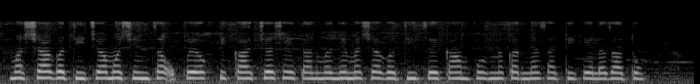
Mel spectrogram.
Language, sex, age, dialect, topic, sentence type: Marathi, female, 18-24, Northern Konkan, agriculture, statement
